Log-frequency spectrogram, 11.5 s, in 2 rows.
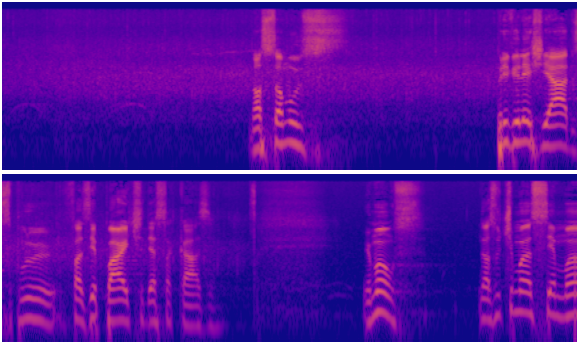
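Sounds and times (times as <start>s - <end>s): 
crowd applauding: 0.0s - 8.3s
speech: 2.5s - 3.3s, 5.0s - 8.0s, 9.4s - 10.0s, 10.6s - 11.4s.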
